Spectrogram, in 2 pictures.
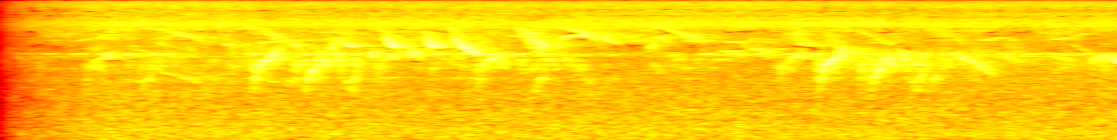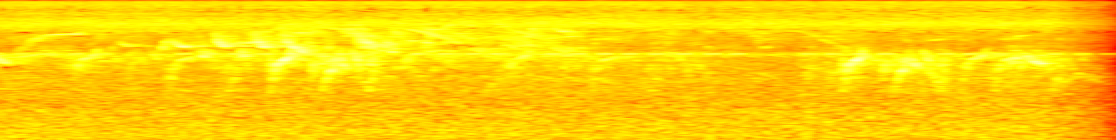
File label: Myiodynastes maculatus; PN Itatiaia; Silveira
